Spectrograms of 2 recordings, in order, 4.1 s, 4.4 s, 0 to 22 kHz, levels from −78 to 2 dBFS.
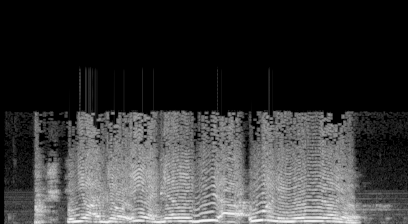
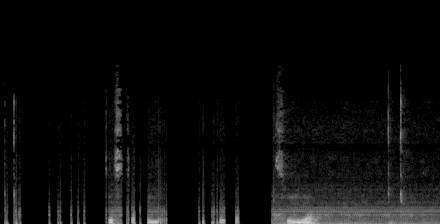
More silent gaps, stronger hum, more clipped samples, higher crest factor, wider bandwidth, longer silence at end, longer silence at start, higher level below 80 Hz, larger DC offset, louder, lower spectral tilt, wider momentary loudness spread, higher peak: second, none vs 0.97-1.04 s; neither; neither; second, 6 dB vs 22 dB; second, 11.5 kHz vs 14 kHz; first, 0.2 s vs 0 s; first, 0.35 s vs 0.05 s; first, -44 dBFS vs -54 dBFS; neither; first, -6 LUFS vs -27 LUFS; second, -3 dB/octave vs -6 dB/octave; second, 8 LU vs 23 LU; first, 0 dBFS vs -4 dBFS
